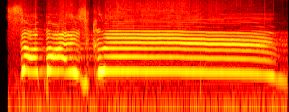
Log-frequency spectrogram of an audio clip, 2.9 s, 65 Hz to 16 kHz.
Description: S-SOMEBODY-SCREAM-A.mp3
